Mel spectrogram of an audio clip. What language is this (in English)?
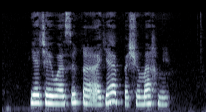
Cajatambo North Lima Quechua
